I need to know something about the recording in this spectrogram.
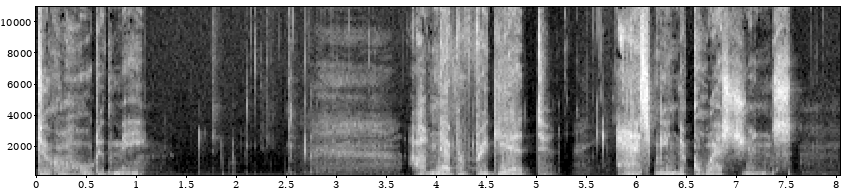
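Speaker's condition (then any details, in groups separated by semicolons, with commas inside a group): Throat cancer survivor; tumor regrew to golf-ball size, voice box paralyzing vocal cords, surgery urged; raspy voice, speaks a little differently, voice probably hard to listen to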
